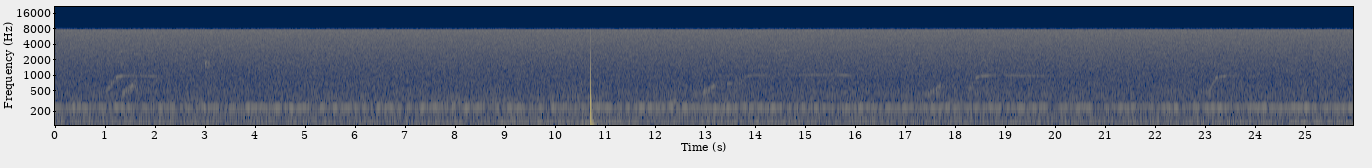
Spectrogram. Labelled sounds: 1.2	1.6	humpback whale, 0.80 to 1.1 kHz
13.8	14.2	humpback whale, 0.86 to 1.1 kHz
15.0	15.3	humpback whale, 0.99 to 1.1 kHz
18.4	18.7	humpback whale, 0.80 to 1.1 kHz
23.2	23.5	humpback whale, 0.80 to 1.0 kHz

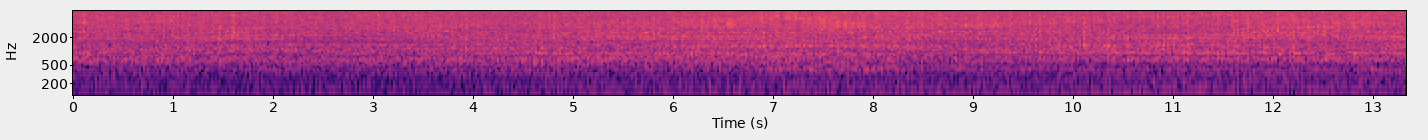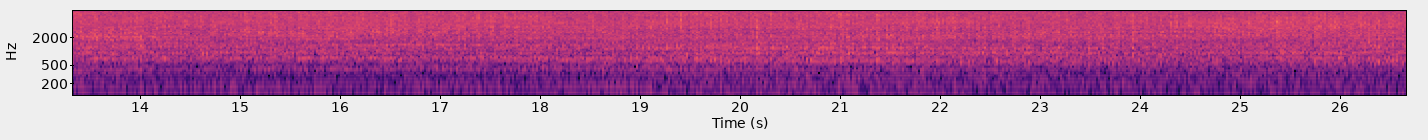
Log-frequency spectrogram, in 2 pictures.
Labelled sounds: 12.3	12.6	vessel noise, 3.3 to 3.6 kHz

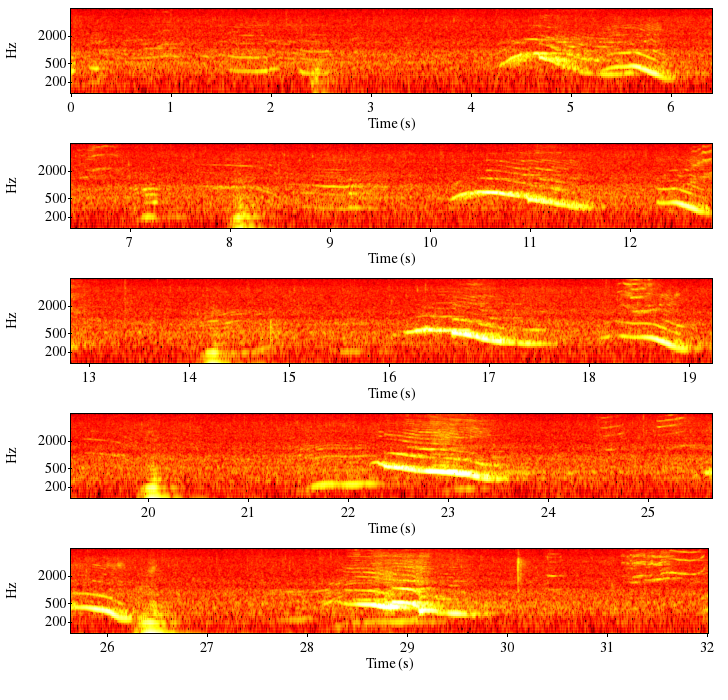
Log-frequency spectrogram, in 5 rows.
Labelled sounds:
0.7	1.0	humpback whale, 1.0 to 1.4 kHz
2.3	2.6	humpback whale, 0.91 to 1.0 kHz
4.4	5.8	humpback whale, 0.78 to 3.2 kHz
6.5	6.9	humpback whale, 2.0 to 7.2 kHz
7.7	9.3	humpback whale, 0.84 to 2.8 kHz
10.5	11.4	humpback whale, 0.94 to 3.7 kHz
12.3	12.9	humpback whale, 0.78 to 3.8 kHz
16.2	17.1	humpback whale, 0.78 to 1.4 kHz
18.3	18.8	humpback whale, 0.78 to 6.5 kHz
19.3	19.8	humpback whale, 0.94 to 2.3 kHz
21.6	23.4	humpback whale, 0.78 to 6.2 kHz
24.5	26.0	humpback whale, 0.78 to 7.3 kHz
28.4	29.3	humpback whale, 0.81 to 8.0 kHz
30.4	30.6	humpback whale, 2.0 to 2.2 kHz
31.1	32.0	humpback whale, 1.5 to 7.3 kHz

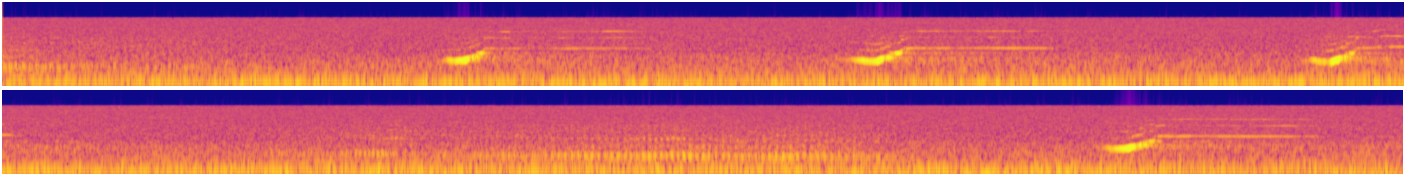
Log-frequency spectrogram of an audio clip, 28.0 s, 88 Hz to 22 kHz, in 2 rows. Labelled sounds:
4.7	6.3	humpback whale, 0.80 to 3.3 kHz
8.6	10.2	humpback whale, 0.80 to 3.3 kHz
13.2	14.2	humpback whale, 0.83 to 3.6 kHz
25.5	27.0	humpback whale, 0.90 to 3.2 kHz

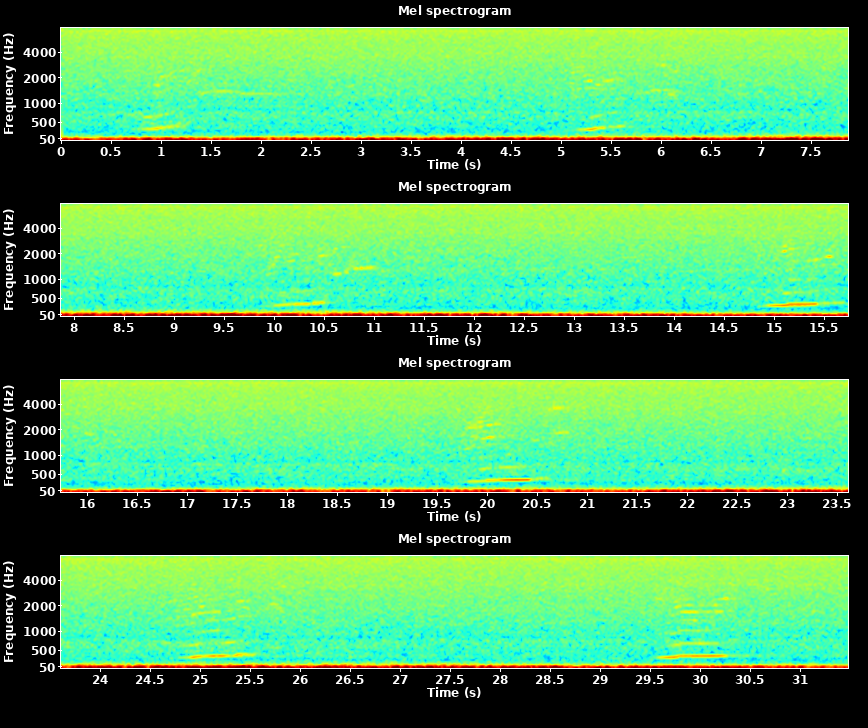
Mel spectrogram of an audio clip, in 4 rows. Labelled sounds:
1.4	2.0	humpback whale, 1.2 to 1.4 kHz
10.8	11.0	humpback whale, 1.3 to 1.5 kHz
24.9	25.2	humpback whale, 1.5 to 1.8 kHz

